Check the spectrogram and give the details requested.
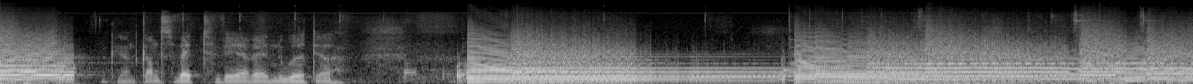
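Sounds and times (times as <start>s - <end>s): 
electric guitar chords through a fully wet distortion plugin: 0.0s - 1.2s, 4.0s - 11.9s
speech: 1.2s - 5.7s.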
